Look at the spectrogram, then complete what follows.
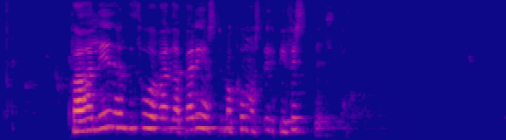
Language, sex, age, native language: Icelandic, female, 40-49, Icelandic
